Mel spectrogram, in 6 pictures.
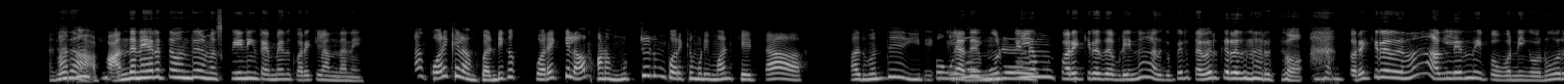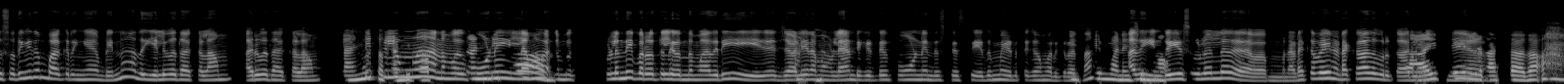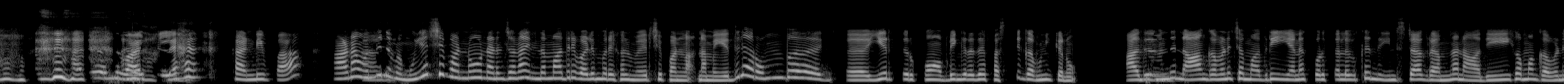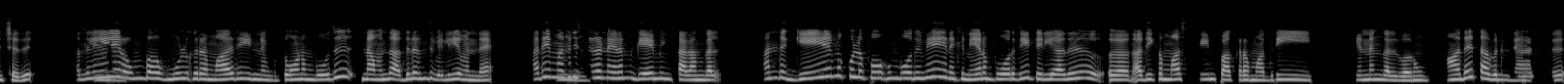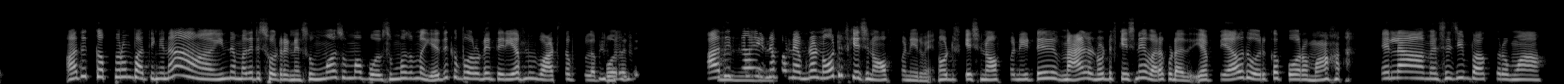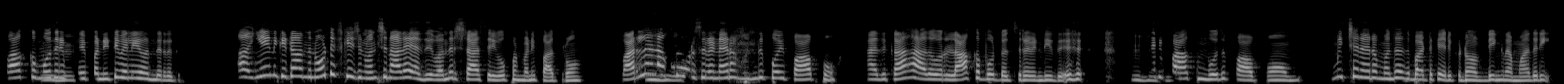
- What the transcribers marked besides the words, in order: in English: "ஸ்கிரீனிங்"; other noise; chuckle; chuckle; unintelligible speech; in English: "ஸ்ட்ரெஸ்"; chuckle; laughing while speaking: "வாய்ப்பே இல்ல ரஸா தான்"; laugh; in English: "ஸ்க்ரீன்"; in English: "நோட்டிஃபிகேஷன்"; laugh; in English: "நோட்டிஃபிகேஷன்"; in English: "நோட்டிஃபிகேஷனே"; chuckle; in English: "ரிப்ளை"; in English: "நோட்டிஃபிகேஷன்"; chuckle; chuckle
- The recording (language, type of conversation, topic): Tamil, podcast, ஸ்கிரீன் நேரத்தை எப்படிக் கட்டுப்படுத்தலாம்?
